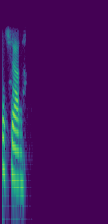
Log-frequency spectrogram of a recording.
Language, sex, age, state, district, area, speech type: Dogri, female, 60+, Jammu and Kashmir, Reasi, rural, conversation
